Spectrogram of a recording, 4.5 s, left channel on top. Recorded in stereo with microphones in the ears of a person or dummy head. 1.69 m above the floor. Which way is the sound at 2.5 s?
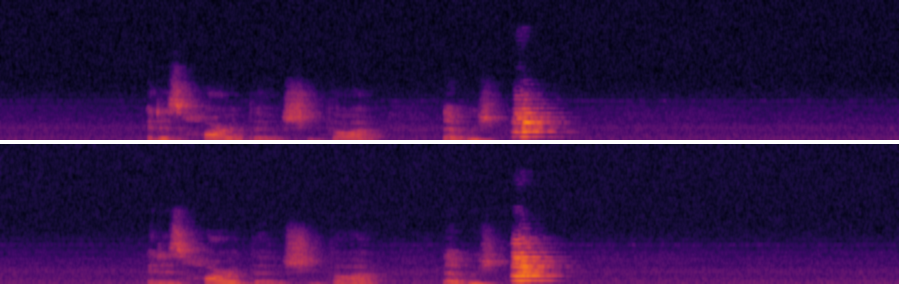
70° right (ahead or behind).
